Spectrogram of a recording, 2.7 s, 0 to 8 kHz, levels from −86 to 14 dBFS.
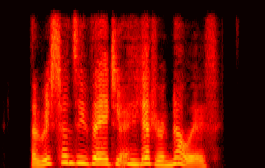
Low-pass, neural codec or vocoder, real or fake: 7.2 kHz; codec, 16 kHz, 0.5 kbps, FreqCodec, larger model; fake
